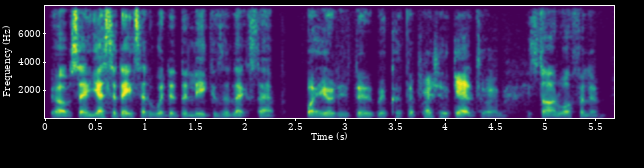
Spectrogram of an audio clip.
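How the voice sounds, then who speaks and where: A man's voice: mid-range voice, little pitch movement, quick pace, dry recording. A man, chatting casually about football as a podcast host, slangy and rambling. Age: 20s.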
